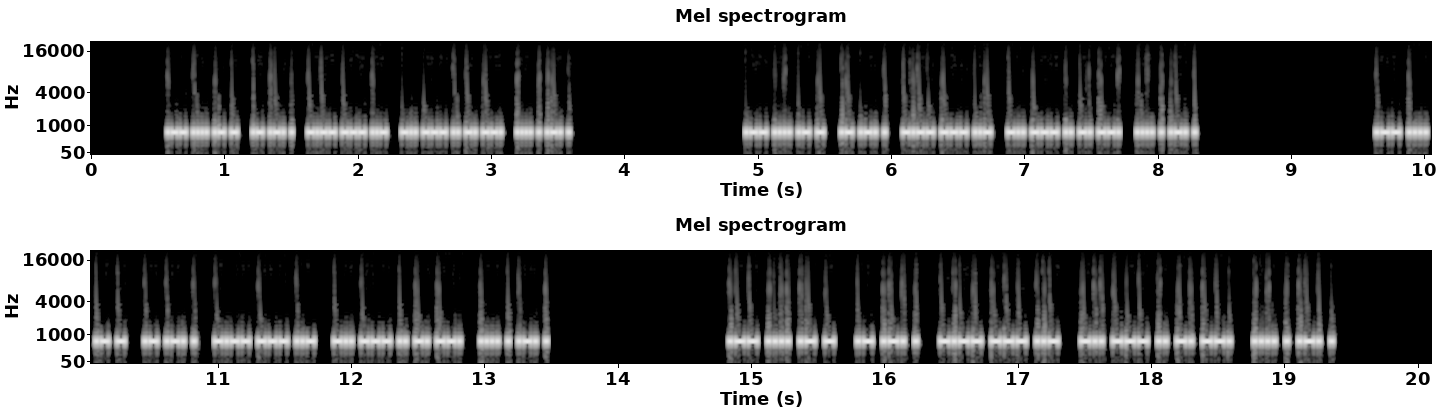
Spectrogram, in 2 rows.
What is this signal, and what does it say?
Morse code, heard as a keyed tone, about 64 wpm, 700 Hz. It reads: WHAT ARE YOU DOING HERE WHAT ARE YOU DOING HERE WHAT ARE YOU DOING HERE WHAT ARE YOU DOING HERE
